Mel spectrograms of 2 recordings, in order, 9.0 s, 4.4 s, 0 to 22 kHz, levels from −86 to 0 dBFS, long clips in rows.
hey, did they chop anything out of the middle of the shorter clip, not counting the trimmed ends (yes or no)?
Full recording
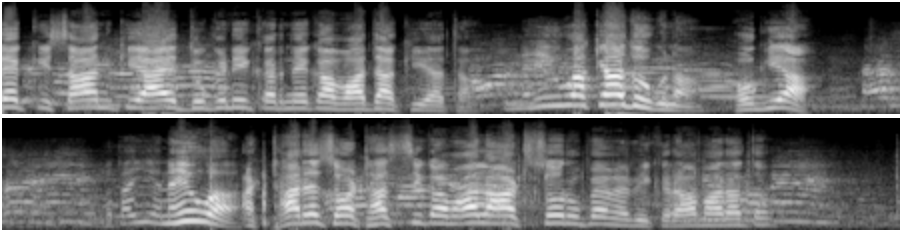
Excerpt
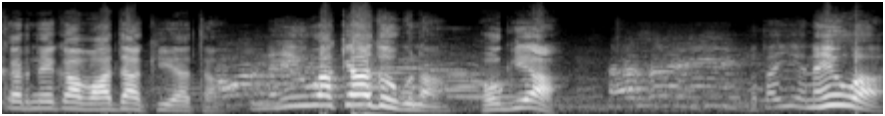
no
